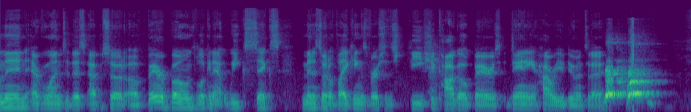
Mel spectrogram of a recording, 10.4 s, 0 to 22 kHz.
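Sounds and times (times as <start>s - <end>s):
speech: 0.0s - 9.8s
dog barking: 9.1s - 10.1s.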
